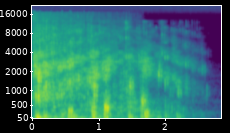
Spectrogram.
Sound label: Hydra blood liquid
